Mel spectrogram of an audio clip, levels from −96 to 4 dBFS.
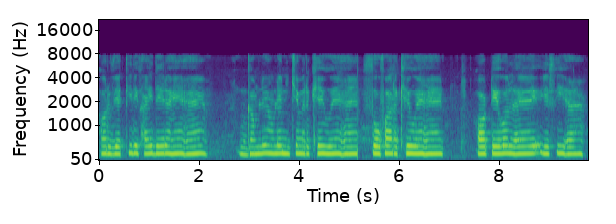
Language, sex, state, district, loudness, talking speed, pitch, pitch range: Hindi, male, Gujarat, Valsad, -15 LUFS, 135 wpm, 205 Hz, 200-210 Hz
